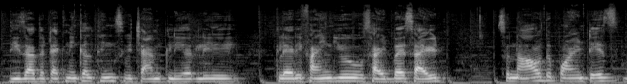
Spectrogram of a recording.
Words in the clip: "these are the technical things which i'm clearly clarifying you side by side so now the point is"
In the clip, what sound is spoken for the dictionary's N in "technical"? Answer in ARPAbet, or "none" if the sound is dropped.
N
